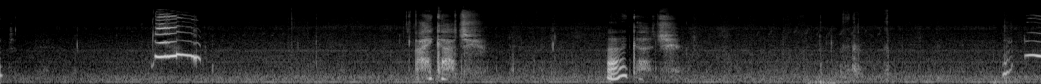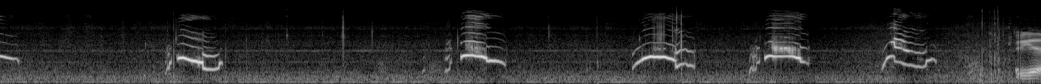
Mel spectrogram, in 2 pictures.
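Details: Held tuxedo kitten Badger calls out in a long run of short, high meows, some rising then dropping, mixed with soft human voices and rustling handling noises in a small room.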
